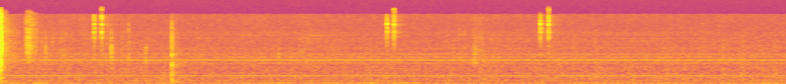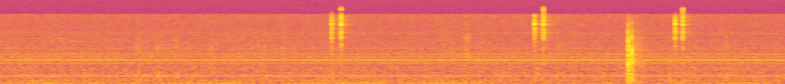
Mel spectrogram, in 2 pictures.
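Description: A computer mouse clicks now and then.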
